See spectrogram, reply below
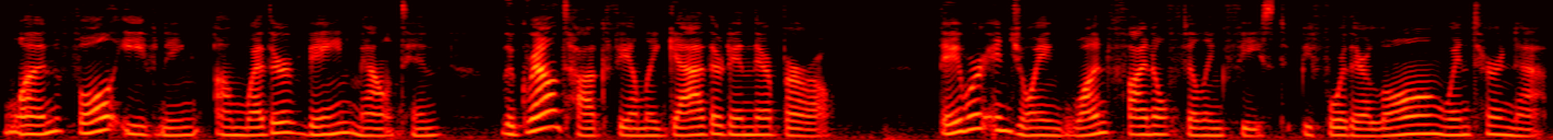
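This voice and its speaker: A woman reading a children's storybook aloud in an expressive narrating style. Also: fairly low pitch, unhurried. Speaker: storybook reader.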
